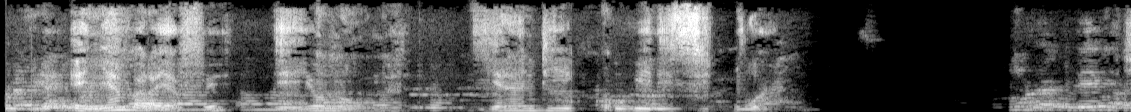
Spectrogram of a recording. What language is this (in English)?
Ganda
